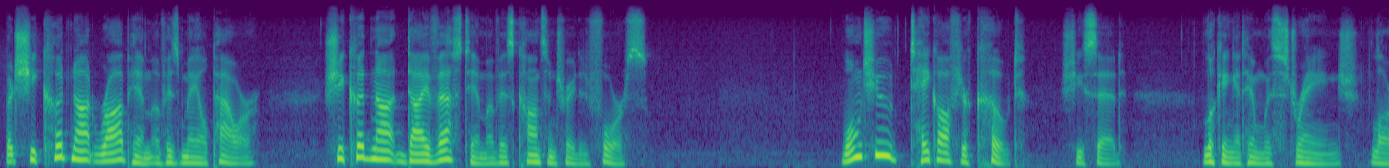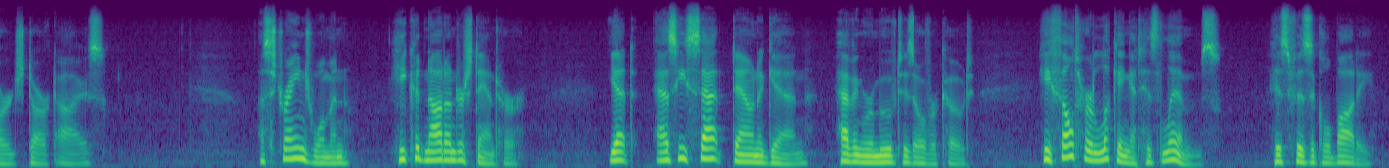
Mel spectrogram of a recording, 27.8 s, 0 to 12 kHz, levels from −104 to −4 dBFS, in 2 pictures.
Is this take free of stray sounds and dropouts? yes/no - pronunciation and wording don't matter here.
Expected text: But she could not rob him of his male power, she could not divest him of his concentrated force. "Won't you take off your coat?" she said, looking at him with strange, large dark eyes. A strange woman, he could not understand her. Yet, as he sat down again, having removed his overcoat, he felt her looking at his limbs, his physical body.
yes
